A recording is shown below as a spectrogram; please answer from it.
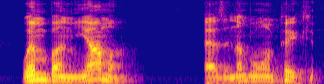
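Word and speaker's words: Wembanyama: got Victor let me say his name correctly women Yama as a number one pick for the San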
